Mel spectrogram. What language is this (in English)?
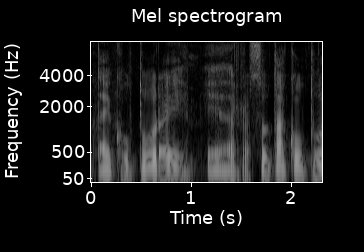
Lithuanian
